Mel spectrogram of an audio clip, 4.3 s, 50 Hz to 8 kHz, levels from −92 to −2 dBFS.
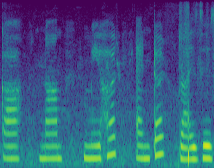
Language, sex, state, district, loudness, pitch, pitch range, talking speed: Hindi, female, Himachal Pradesh, Shimla, -19 LUFS, 220 Hz, 220-225 Hz, 70 wpm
